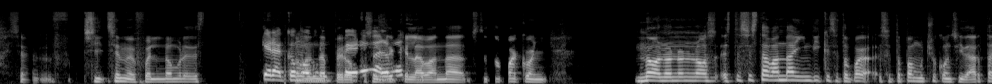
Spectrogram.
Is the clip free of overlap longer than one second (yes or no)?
no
